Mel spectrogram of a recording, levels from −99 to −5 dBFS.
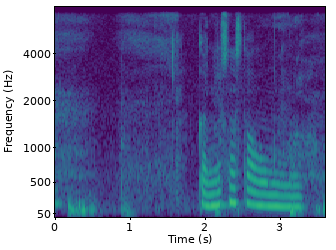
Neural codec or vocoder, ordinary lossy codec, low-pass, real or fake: none; none; 7.2 kHz; real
